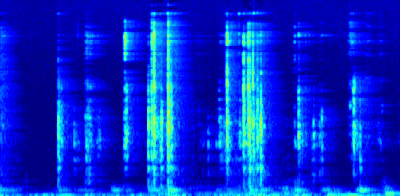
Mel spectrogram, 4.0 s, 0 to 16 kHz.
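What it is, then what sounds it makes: Orange glass light bulb. Long painted nails tap on a small hollow orange glass flame-shaped bulb on top of a vintage 1980s plastic candle window light. Quick, bright clicks and taps with brief ticking rattles come in irregular clusters over a low steady hum.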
